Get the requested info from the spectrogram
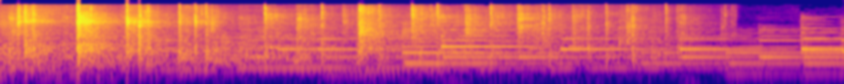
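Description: Scattered handclaps from a small group, thinning out over the first three seconds, while slow piano music comes in about a second in.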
